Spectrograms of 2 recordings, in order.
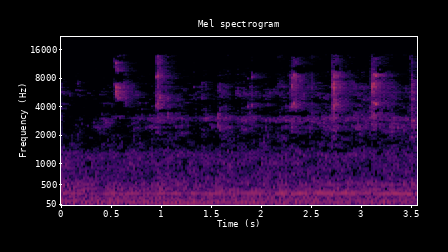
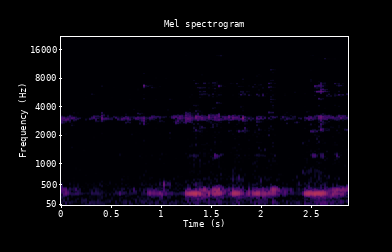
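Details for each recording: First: Ultralight fishing reel being hand-cranked: sharp high chirps two to three times a second over a faint hum, an abnormal squeak or noise when the handle is turned, before repair. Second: Ultralight fishing reel after repair of a noise when turning: soft, even gear whir in short bursts as the handle turns, no grinding or clicking; noise gone, rotating smoothly.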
